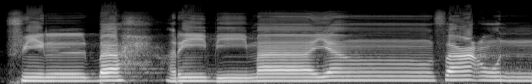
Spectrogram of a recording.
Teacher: huruf nun sukun bertemu huruf fa, maka nun sukunnya melebur ke huruf fa, kita baca dengung dan samar. Dengungnya kita tahan 2-3 harokat.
